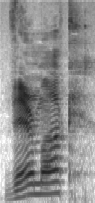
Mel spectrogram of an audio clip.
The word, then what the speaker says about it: Veermok: Wow, so in the comic book, it's spelled V-E-E-R-M-O-K, Virmok, Virmok.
